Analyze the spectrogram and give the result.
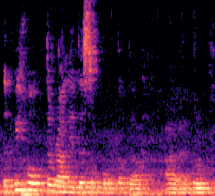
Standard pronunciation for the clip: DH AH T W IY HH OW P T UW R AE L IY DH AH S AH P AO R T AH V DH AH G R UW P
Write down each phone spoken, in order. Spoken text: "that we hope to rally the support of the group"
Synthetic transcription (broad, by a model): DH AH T W IY HH OW P T UW R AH N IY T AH S AH P AO R T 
